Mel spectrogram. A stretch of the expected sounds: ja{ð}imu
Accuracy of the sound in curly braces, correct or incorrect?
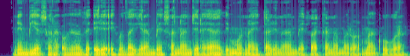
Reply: correct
